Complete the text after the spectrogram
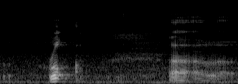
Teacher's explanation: And the third thing is if you have the letter ra, whether you pronounce it thick or thin depends on the vowel on it. If it's a fatha or dhamma, then you say the ra thick, you keep it thick, ro.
